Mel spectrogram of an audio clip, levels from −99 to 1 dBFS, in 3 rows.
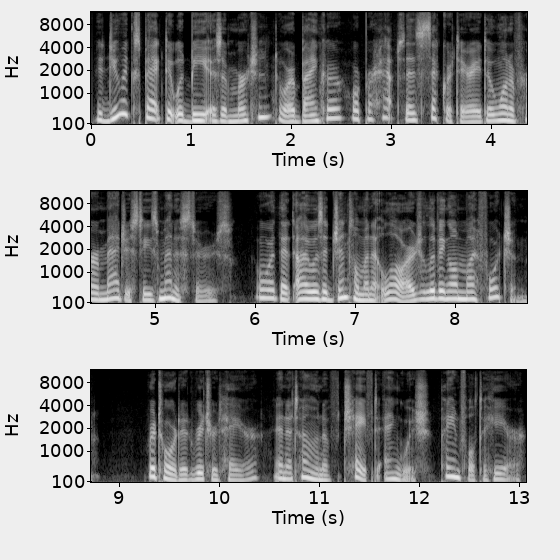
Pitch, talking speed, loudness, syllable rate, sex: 195 Hz, 205 wpm, -18 LUFS, 5.8 syllables/s, female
